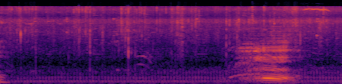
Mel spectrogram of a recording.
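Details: Startled cattle scattering without getting to drink water; one short moo near the end, a harmonic call that rises then falls in under a second, over a low steady hum and faint human talk.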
